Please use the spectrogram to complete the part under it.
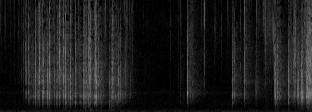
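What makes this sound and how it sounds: A metal blade carves small cubes off a solid, hand-sized red soap bar scored in a grid. Bursts of dense, crisp crackling and scraping clicks with a bright edge come in waves, separated by quieter stretches over a faint low hum.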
